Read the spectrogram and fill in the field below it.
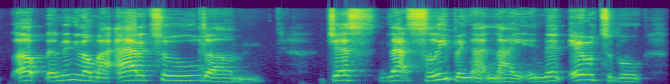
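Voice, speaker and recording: Speaking at a moderate pace, a woman uses a plain, everyday voice at medium pitch with ordinary pitch variation. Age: 60s. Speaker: military veteran. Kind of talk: interview.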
